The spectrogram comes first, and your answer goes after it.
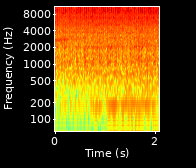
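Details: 2012 VW SpaceFox 1.6 8v warm at 90°C idle, oil pressure 1.6 bar at head and 2.9 bar at filter: fast, even metallic tapping knock from the engine; suspected pinging or piston slap, ethanol-only test advised, remap if cured, otherwise open the engine.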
